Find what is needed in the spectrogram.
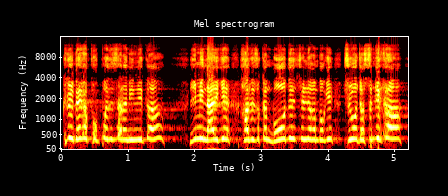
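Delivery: high, loud, earnest cry to God; impassioned questioning prayer. Shown as a demonstration. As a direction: plead the question at full voice. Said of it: "라고 질문해 보세요".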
